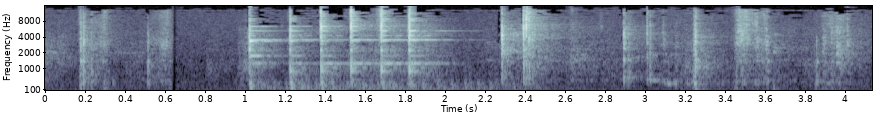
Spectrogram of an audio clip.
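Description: A spoon tapping against a glass measuring cup while minced garlic is knocked off it: a quick run of about eight ringing clinks about a second in, then a few softer taps.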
